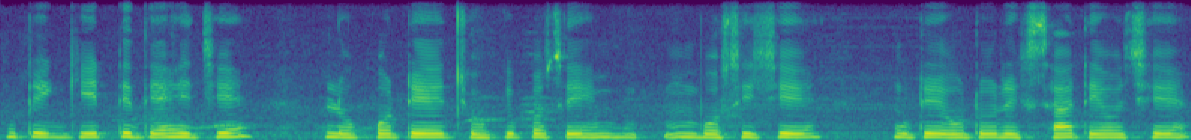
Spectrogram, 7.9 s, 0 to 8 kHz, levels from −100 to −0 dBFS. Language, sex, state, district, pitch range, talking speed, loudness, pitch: Odia, female, Odisha, Sambalpur, 195-205 Hz, 90 wpm, -16 LUFS, 200 Hz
